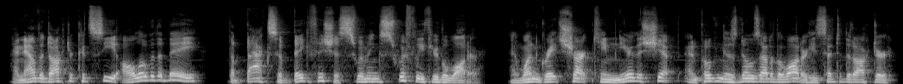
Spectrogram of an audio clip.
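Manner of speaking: ordinary delivery, nothing marked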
